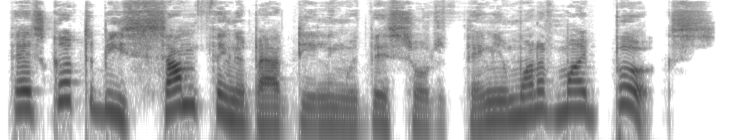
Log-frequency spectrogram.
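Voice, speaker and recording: A woman voicing an indignant, easily exasperated female pony princess in a shrill, exclamatory cartoon manner. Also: big pitch swings, quick pace, dry recording, studio quality. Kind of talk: cartoon fan-fiction voice acting.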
